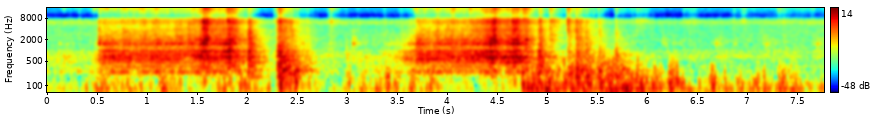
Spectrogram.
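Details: Vevor wire stripper feeding wire: uneven motor whirr rising and falling as wire passes, rollers crunching on insulation. Any chatter means it's too tight (move to the next hole or adjust spring tension); here it works normally.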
